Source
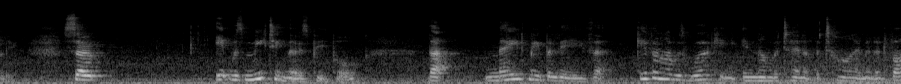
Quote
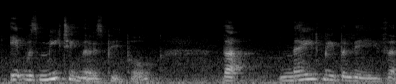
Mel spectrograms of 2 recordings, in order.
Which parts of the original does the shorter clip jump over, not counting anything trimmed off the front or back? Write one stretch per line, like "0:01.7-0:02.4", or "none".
none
